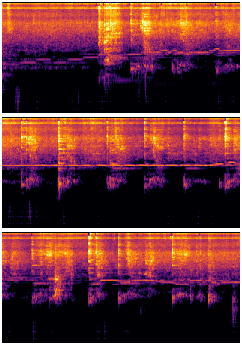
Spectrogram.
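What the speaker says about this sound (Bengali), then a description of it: "এখন আমি কপিটা দিয়ে দিব। ভেজে রেখেছিলাম আলুটা দিয়ে দিব।" Cauliflower and pre-fried potatoes tipped into cooked-down masala in a pan, then stirred, with a brief louder burst as the pieces land, followed by steady frying sizzle and frequent close spatula scrapes and knocks on the metal.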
